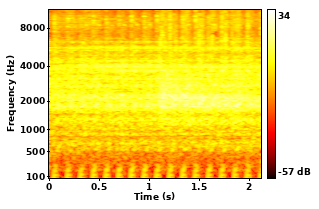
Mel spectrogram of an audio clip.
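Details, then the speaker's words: Yardman 15 hp 42-inch deck riding mower, revived after being abandoned outdoors: steady even putter about eight beats a second, no misses or knocks; healthy idle, later stalled as idle was set too low. "So, that is awesome. Listen to that thing idle. That is sweet music to my ears. We put a lot of work in this one, boys."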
